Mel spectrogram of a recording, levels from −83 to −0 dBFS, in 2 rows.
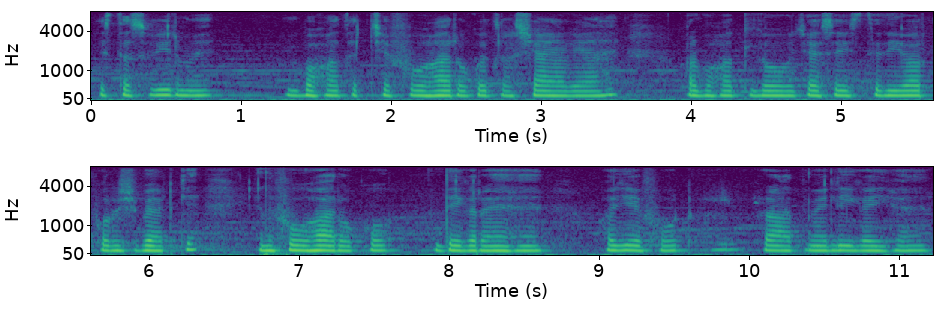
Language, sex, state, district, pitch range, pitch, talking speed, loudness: Hindi, male, Andhra Pradesh, Visakhapatnam, 165-170 Hz, 165 Hz, 170 wpm, -27 LUFS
